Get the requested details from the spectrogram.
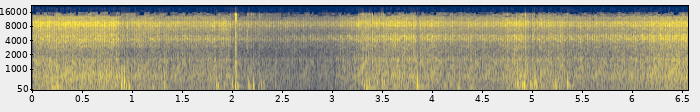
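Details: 2004 Ford F-350 6.0 diesel idling cold with irregular stumbles and uneven thumps every second or so; EGR was sooted and cleaned without change, and it smooths out once warm. Rough idle; owner suspects injectors, FICM or EGR.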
